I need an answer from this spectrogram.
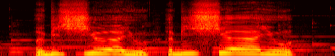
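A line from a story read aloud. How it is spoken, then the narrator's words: Wolf's pleading wail. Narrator (Russian): Умоляюще завопил волк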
